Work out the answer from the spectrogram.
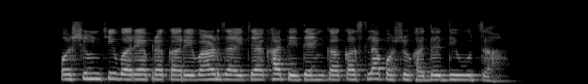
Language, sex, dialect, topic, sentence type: Marathi, female, Southern Konkan, agriculture, question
